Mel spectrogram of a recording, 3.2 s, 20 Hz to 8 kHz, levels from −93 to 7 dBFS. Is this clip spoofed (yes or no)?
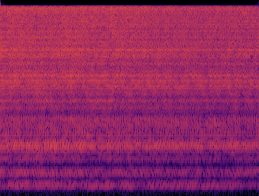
yes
